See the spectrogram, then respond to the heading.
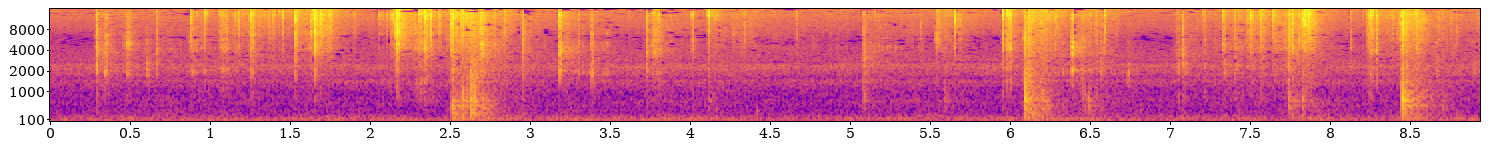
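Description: A metal blade scrapes the black polka-dot painted coating off a solid white soap bar held in the hand, peeling it away in curls. Dry, crisp scraping and crinkling strokes come in irregular bursts, bright and papery with very little low end and no ring, over quiet pauses.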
